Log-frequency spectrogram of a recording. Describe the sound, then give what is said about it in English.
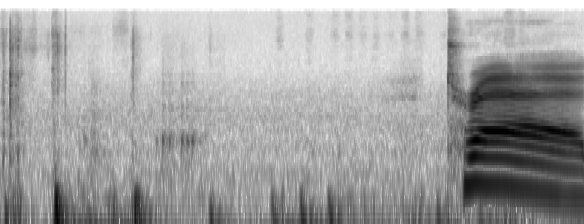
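A pen scratches on paper during a tabletop dice game, with a few quiet strokes in short bursts, and a voice briefly rises at the end. “Let me write this down.”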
